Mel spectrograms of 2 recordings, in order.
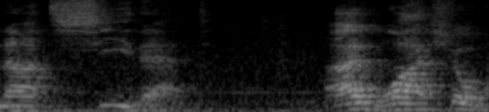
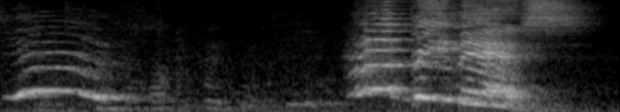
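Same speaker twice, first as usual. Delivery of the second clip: much higher and louder, drawn out; triumphant cheer; 16 dB louder, much slower than usual. Real, not acted. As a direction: celebrate the right answer. Teacher cheers the class answer.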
